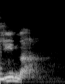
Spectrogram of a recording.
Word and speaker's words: Kojima: Um, so in the men's bracket, we're gonna get CM Punk versus uh, Satoshi uh, Kojima. I believe is how you pronounce his name. Kojima.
